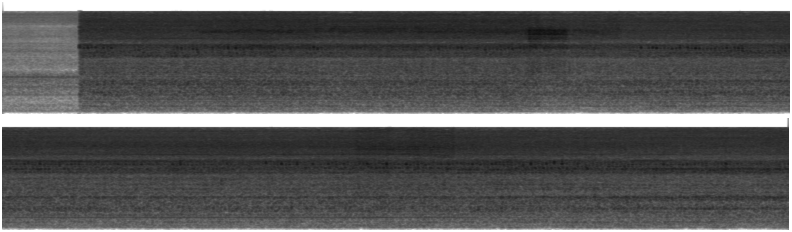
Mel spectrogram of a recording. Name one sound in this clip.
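A milling machine whirs as its cutter grinds into metal.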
